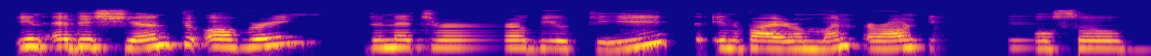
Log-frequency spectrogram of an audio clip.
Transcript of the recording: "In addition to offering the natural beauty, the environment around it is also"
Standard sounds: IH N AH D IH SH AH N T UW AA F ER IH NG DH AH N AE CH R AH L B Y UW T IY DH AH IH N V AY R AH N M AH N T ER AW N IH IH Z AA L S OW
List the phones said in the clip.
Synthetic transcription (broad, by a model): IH N AH D IH SH AH N T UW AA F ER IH NG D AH N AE CH R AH L B Y UW T IY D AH IH N V AY R AH N M AH N T ER AW N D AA L S OW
